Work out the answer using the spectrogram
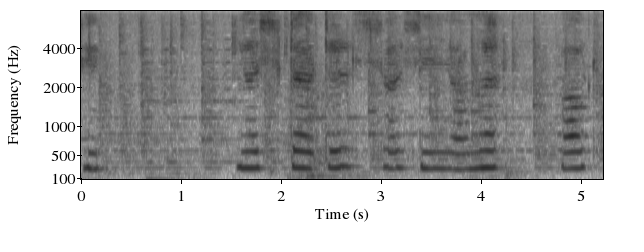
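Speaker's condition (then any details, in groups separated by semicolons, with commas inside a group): Cerebral palsy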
